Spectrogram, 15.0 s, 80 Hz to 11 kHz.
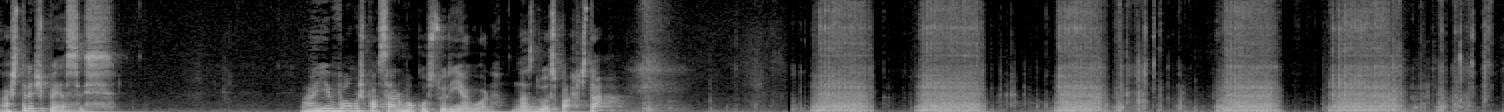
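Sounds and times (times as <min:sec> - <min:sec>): electric sewing machine stitching: 0:08.0 - 0:14.6.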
